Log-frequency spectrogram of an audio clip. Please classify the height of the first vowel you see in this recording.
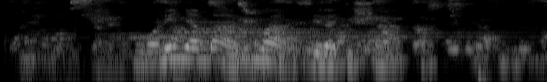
mid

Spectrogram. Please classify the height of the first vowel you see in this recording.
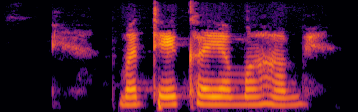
low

